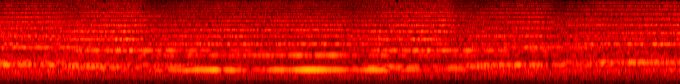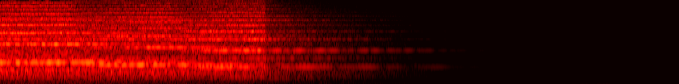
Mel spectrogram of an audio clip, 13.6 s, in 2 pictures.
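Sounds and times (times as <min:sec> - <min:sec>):
string instruments mix: 0:00.0 - 0:10.6.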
